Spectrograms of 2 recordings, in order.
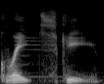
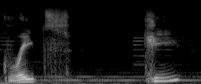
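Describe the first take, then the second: First: The s sound starts the second part. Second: The s sound ends the first part. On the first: The speaker calls it wrong. "A lot of people mispronounce it Great Ski" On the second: The speaker calls it right. "it's actually Great's key, like the monk energy ability"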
